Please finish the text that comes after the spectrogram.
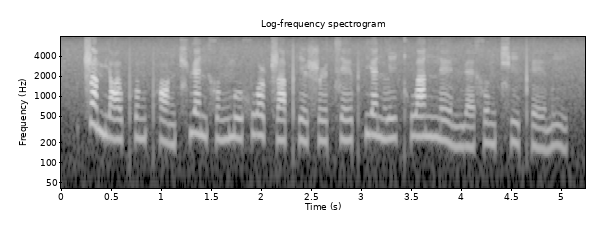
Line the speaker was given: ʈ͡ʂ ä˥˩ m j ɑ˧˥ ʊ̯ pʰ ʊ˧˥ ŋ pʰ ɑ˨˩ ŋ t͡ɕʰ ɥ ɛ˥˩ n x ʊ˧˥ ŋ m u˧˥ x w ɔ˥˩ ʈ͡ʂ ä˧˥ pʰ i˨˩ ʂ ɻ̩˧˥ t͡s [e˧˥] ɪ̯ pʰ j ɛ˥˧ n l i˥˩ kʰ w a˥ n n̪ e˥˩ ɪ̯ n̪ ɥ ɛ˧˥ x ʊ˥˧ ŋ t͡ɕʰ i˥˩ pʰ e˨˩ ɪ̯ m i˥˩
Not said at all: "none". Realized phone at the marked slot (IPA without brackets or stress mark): e˧˥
